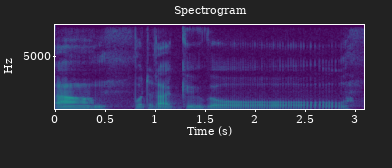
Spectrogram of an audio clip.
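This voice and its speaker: A man speaks in a Southern US accent with vocal fry. His pitch is very deep and low. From Alabama. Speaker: pipe smoking vlogger. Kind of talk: casual monologue. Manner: slow; low energy.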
